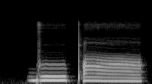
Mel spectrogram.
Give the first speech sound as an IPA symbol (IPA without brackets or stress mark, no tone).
ɡ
